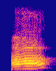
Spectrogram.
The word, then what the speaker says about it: half: Words with silent letter L. We have calf. Calf. The L here is silent. The L here is silent. We have K. A, calf, calf, calf, calf. We have half, half, half, half. We have salmon, salmon.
